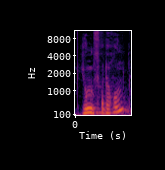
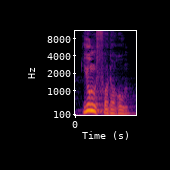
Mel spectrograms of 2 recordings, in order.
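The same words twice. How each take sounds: First: "Jugendförderung?" as a question, rising at the end; fragender Gedanke. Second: Said in the usual way. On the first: Retold or imitated. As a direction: echo "Jugendförderung?" as a wondering question, pitch lifting on the ending. ("Jugendförderung?" nachdenklich fragend, am Ende steigend) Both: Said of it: "In meinem Kopf dachte ich".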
